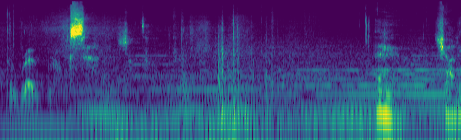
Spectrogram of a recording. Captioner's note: body thuds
